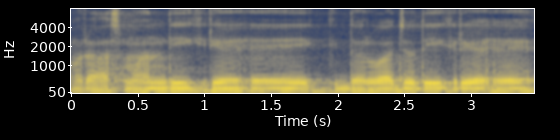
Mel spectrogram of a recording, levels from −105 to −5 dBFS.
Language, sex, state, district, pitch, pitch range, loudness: Marwari, male, Rajasthan, Nagaur, 95 Hz, 95-100 Hz, -14 LUFS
